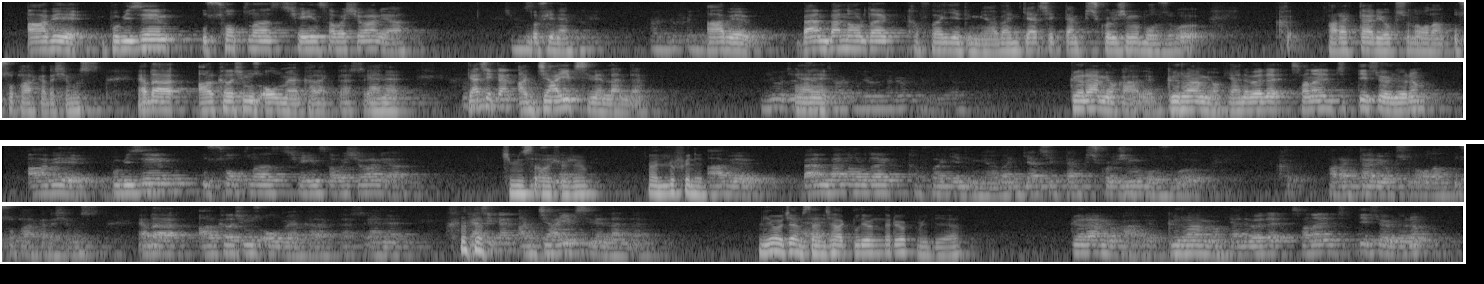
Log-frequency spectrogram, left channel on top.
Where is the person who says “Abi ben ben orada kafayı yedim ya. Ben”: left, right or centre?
Left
